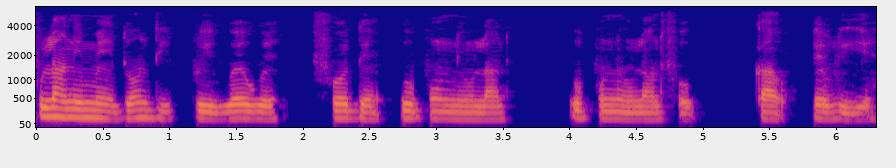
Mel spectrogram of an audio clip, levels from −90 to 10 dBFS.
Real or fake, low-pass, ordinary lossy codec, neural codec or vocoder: real; 5.4 kHz; none; none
